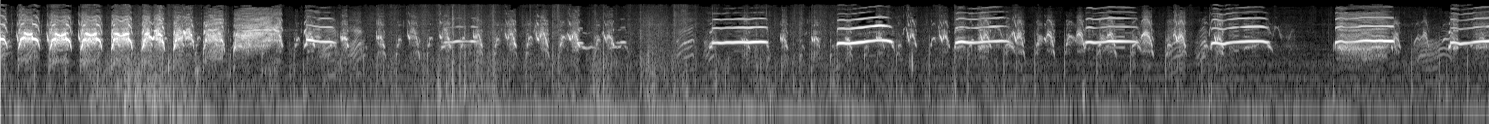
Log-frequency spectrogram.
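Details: Osprey at a nest in Charlo, Montana, on an August evening, recorded by a nest camera: a rough, buzzy chattering burst gives way to spaced, upslurred whistled chirps, with faint low rumble beneath.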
